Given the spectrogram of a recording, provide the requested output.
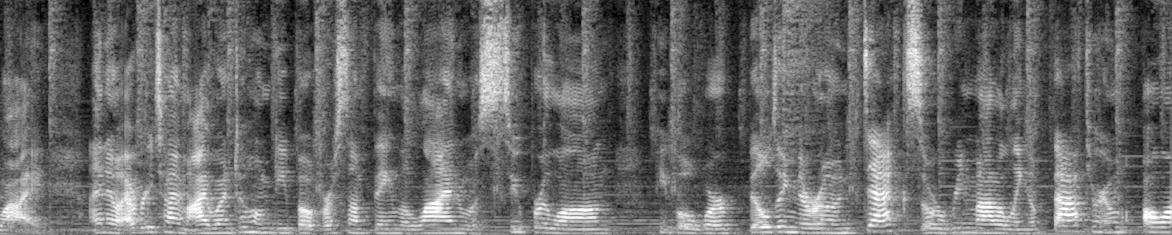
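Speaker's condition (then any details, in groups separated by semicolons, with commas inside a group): No condition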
